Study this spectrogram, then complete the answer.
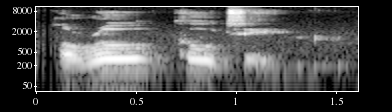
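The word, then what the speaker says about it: Herukhuti: I'll spell it out for you. Haru. Cahoot. Not Cahoot. Nah, not Cahoot. H-E-R-U-K-H-U-T-I. Haru Kuti.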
